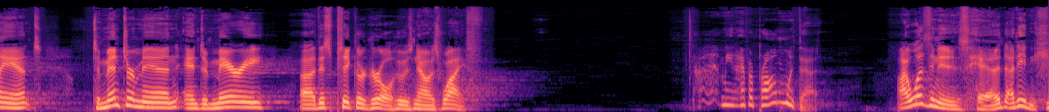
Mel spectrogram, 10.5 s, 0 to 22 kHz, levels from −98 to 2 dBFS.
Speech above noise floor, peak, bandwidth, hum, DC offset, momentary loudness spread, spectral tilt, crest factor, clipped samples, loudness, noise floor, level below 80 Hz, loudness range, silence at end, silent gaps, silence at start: 58 dB; -2 dBFS; 17 kHz; none; under 0.1%; 12 LU; -6 dB/octave; 16 dB; under 0.1%; -17 LUFS; -75 dBFS; -60 dBFS; 13 LU; 0 s; none; 0 s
